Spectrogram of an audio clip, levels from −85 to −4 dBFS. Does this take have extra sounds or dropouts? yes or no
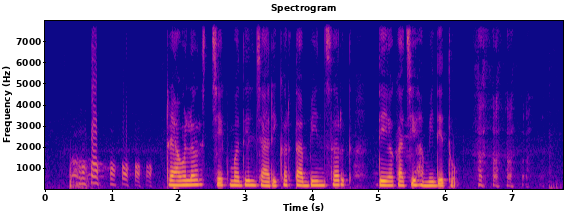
yes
